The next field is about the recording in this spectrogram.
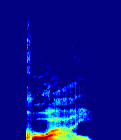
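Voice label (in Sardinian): "Cuai", Sardinian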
